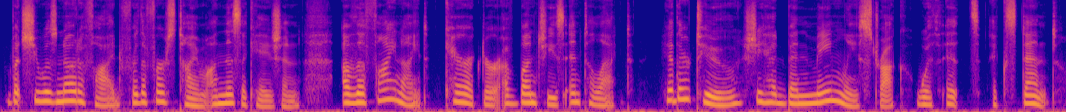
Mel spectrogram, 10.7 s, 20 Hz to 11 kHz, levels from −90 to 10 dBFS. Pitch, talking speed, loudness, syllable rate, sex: 200 Hz, 150 wpm, -20 LUFS, 4.4 syllables/s, female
